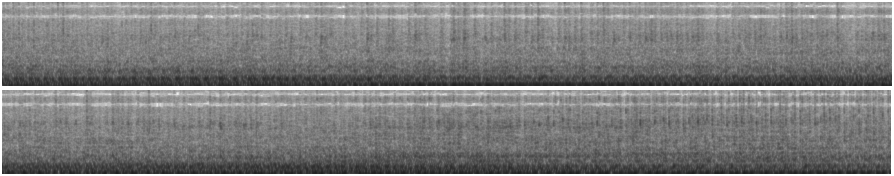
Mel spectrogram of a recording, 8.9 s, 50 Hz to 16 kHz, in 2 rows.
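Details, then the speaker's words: Freshly built V8 from a bare block on an engine run stand, mechanical fuel pump and carburetor: steady, even idle with a smooth low rumble, no knocks, ticks or misses; normal idle. ">> Sounds good too, right? >> Oh boy, it does sound good."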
